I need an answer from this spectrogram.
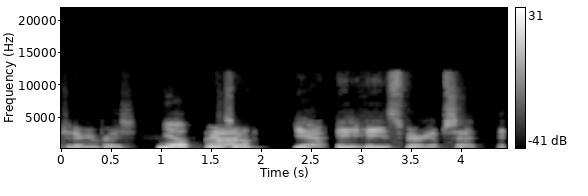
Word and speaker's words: Jadarian Price: That's how you say his name, Jadarian Price.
